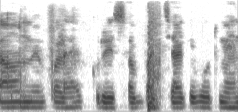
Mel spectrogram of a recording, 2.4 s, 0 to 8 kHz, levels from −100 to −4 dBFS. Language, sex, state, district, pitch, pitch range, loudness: Hindi, male, Bihar, Jamui, 135 Hz, 135-140 Hz, -34 LUFS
